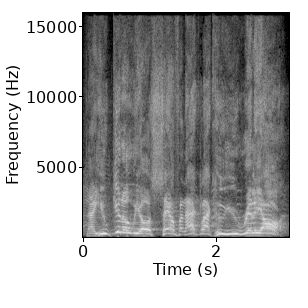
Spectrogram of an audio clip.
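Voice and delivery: loud, laughing rebuke; preaching shout. Acted. Preacher rebuking the congregation, loud and laughing. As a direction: let it ring out from the pulpit.

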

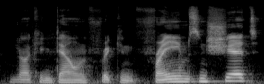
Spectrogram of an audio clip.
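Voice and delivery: ordinary talk, nothing marked

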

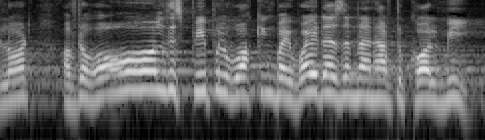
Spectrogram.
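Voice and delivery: loud, high angry complaint to God; cursing God. Retold or imitated. Preacher retelling how he cursed God, loud and high. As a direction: shout your frustration up at heaven. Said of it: "And I was cursing God".

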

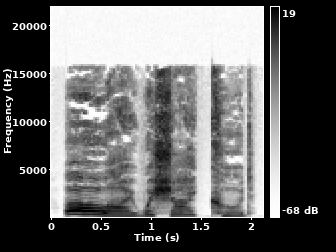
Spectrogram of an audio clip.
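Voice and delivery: high, slow, drawn-out lament; wistful regret. A narrator's reading. Old man wishes he could walk, wistful. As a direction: sigh out the wish, stretching the first word.

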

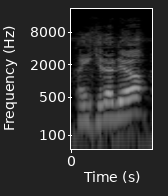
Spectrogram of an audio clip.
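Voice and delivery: loud stern wait order; firm dog commands. Real, not acted.

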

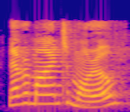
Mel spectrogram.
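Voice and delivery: ordinary delivery

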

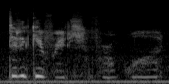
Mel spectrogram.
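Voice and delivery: muttered whisper aside. Real, not acted. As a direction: whisper it to yourself. Mutters to himself.

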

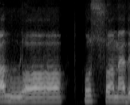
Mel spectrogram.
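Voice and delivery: আল্লাহু with a heavy full lam, very slow chant; full-mouth recitation. Shown as a demonstration. Teacher demonstrating the heavy lam in recitation. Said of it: "মুখটাকে ভর্তি করে পড়ব".

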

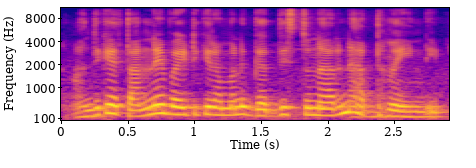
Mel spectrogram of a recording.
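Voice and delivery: ordinary delivery, nothing marked

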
